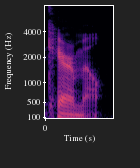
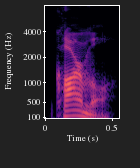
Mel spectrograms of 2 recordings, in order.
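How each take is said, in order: First: The word gets a fancier, more formal pronunciation. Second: The word gets a plain, everyday pronunciation. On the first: It refers to a fancy caramel. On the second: It refers to ordinary caramel.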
